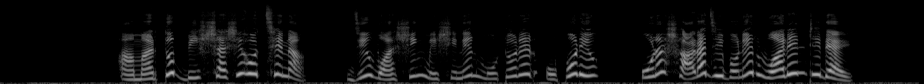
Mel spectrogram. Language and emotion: Bengali, surprised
